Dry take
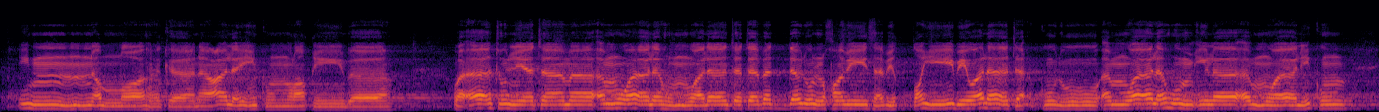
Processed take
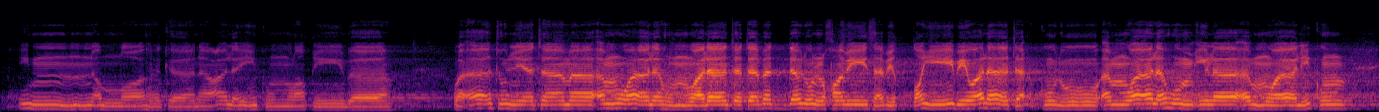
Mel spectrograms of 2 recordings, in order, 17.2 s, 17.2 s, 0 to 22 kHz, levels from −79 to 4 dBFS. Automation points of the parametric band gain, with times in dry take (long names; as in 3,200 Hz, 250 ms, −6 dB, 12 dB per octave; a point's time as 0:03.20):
parametric band 1,500 Hz 2.8 octaves
0:03.92 −11 dB
0:04.56 −3 dB
0:06.38 −3 dB
0:07.17 +4 dB
0:08.45 +4 dB
0:08.88 +12 dB
0:09.13 +6 dB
